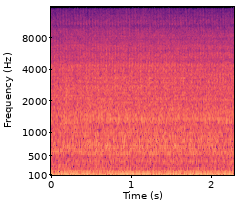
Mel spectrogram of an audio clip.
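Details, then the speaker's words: Car (Melbourne, Australia) converted to run on petrol vapour via a homemade bubbler feeding the air intake, idling: deep low idle with an uneven, lumpy, wavering beat; idles a little rough and needs turning up, owner holding the accelerator. "like I said idles a little bit rough and it once still you know be turned up a little bit I'm just holding my foot on the accelerator but it works"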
